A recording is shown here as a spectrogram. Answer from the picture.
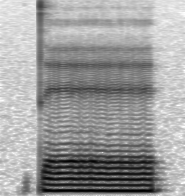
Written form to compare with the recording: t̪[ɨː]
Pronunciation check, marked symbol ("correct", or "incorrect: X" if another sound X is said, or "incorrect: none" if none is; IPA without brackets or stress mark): incorrect: ɛː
